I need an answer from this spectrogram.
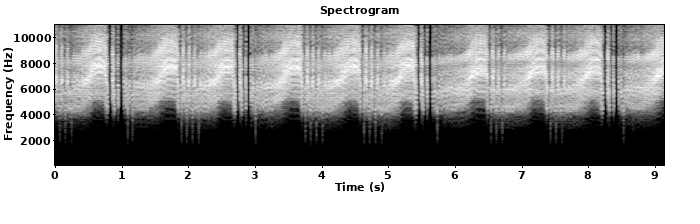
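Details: Cicada from New Zealand producing an intense, high, hissing buzz, strong and unbroken except for quick crackling gaps roughly every second, the rhythm holding steady across the whole recording.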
